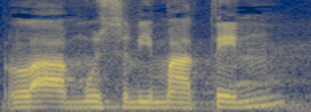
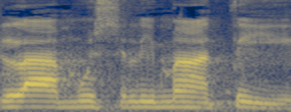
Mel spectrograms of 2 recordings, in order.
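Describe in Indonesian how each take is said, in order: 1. Kata terakhir berakhir dengan bunyi n. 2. Kata terakhir berakhir tanpa bunyi n. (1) "jangan la muslimatin" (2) "tapi la muslimati gitu"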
